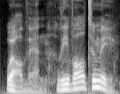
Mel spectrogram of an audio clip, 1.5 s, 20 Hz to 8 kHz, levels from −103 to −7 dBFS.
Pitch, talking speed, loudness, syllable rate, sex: 110 Hz, 240 wpm, -16 LUFS, 5.7 syllables/s, male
